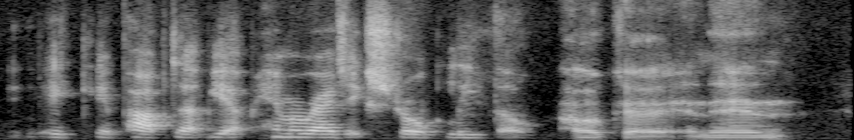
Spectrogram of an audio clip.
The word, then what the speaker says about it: hemorrhagic: The second of which was was a heragic stroke. Hemorrhagic.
